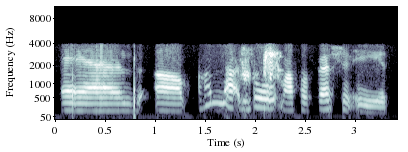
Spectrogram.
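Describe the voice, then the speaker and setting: A woman from Philadelphia with a lowish voice introduces herself in a casual, unsure manner. The phone-like line is clearly noisy. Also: expressive, measured pace. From Philadelphia, United States. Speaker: panelist, makeup artist. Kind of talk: casual self-introduction on talk show. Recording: noisy narrow phone-like sound with clicks.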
